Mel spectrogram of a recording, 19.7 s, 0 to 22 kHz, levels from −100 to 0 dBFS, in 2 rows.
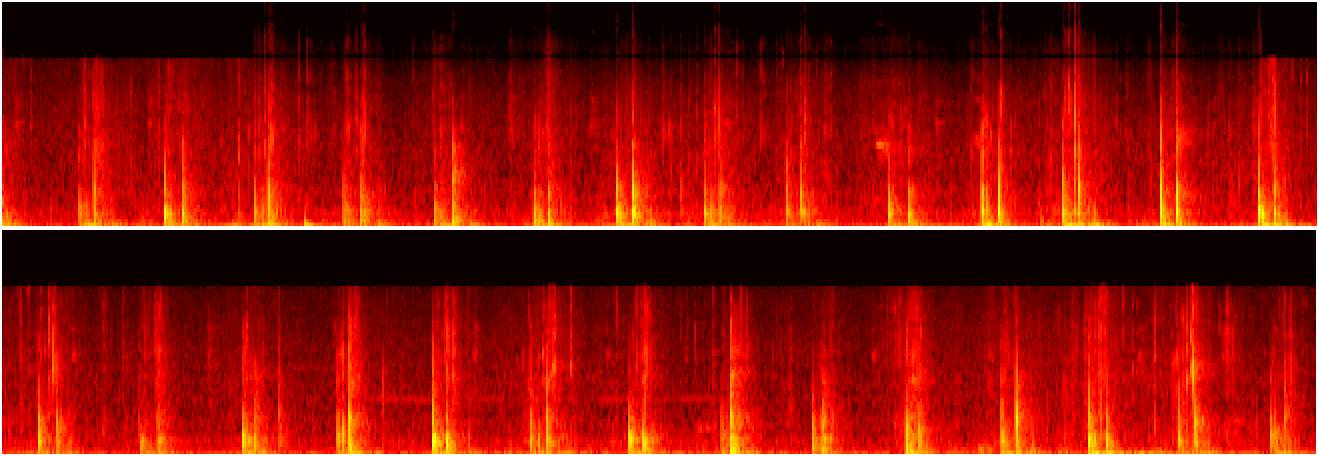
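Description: From 1.89 s to 9.44 s there is imaging from linear upsampling. The content just below 8 kHz is dulled, and a faint mirror copy of the band appears from 8 to 16 kHz, roughly 40 dB below the main signal, heard as a light metallic shimmer on bright, hissy detail. This fits audio at 16 kHz raised to 44.1 kHz by straight-line interpolation, which filters out little of the folded spectrum. On a spectrogram, the lower band shows reflected faintly above 8 kHz.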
